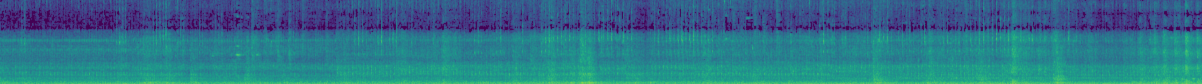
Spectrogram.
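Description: Heavy diesel engines running steadily at idle, a backhoe loader and a farm tractor, with a few short clunks, the loudest about halfway.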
